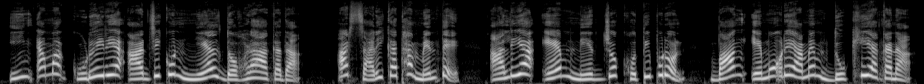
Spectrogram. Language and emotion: Santali, angry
